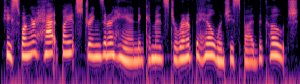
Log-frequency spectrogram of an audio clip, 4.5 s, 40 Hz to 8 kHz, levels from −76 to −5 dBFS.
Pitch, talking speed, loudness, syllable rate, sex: 220 Hz, 295 wpm, -20 LUFS, 5.4 syllables/s, female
